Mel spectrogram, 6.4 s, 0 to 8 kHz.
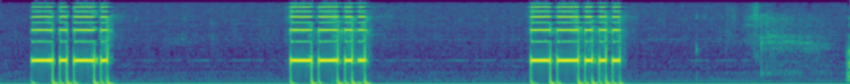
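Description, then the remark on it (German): Three separate bursts of Morse code beeps for the characters C, Z and 7, each a quick run of long and short steady electronic tones, spaced about two seconds apart. Loud and clear with no talking. “also noch einmal das C, dann das Z und die 7.”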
